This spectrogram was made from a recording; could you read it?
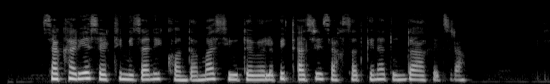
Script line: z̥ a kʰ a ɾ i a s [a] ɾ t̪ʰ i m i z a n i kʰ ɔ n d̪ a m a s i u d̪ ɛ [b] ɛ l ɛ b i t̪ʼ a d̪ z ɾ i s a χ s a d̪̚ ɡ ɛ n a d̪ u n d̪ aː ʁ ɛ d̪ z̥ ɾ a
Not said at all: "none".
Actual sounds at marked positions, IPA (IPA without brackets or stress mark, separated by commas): ɛ, v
